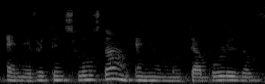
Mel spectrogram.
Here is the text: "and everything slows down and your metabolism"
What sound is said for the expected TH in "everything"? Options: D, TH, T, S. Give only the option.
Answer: T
